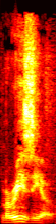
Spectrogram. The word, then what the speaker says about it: Maurizio: No, Z-I-O with Z. Maurizio.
